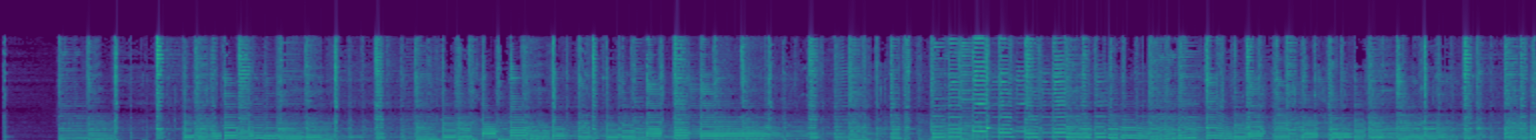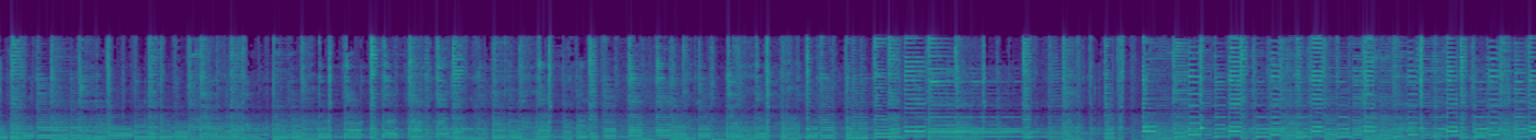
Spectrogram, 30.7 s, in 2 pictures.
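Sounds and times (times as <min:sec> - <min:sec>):
instrumental acoustic guitar: 0:00.0 - 0:30.7.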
